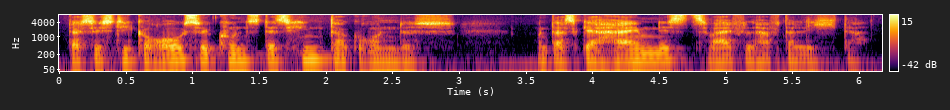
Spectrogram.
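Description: An actor playing a reverent, dreamy pupil of a painter, reciting verse in a 1950s radio drama. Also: male voice, lowish voice, slow pace, a bit bright, husky, full character voice.

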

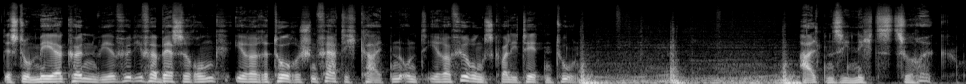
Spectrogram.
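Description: An actor playing a formal, instructive seminar leader in a TV drama. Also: male voice, medium pitch, normal speed, background noise, natural voice.

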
